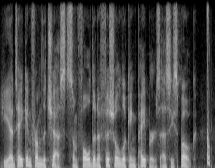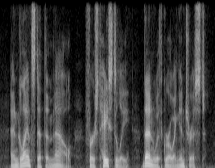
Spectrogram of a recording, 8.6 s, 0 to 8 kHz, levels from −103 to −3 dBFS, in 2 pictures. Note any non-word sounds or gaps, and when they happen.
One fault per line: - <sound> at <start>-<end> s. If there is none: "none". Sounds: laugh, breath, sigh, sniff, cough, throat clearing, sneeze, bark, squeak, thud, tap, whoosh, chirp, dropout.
- chirp at 4.1-4.2 s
